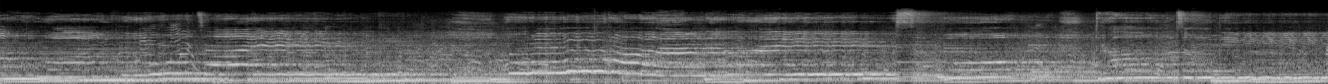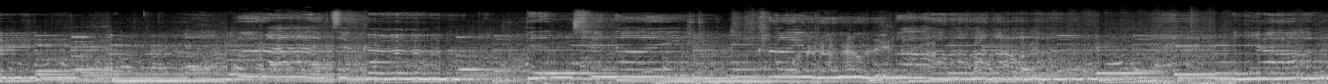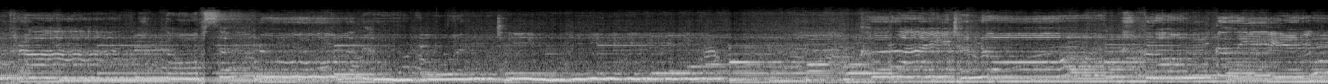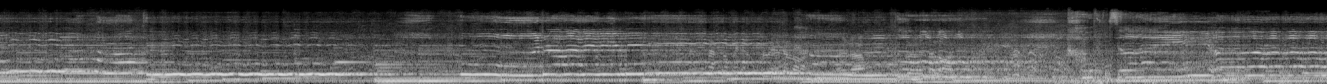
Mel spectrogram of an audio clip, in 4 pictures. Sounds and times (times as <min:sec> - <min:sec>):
Female singing: 0:00.0 - 0:14.2, 0:15.5 - 0:34.1, 0:35.0 - 0:53.1
Music: 0:00.0 - 0:53.1.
